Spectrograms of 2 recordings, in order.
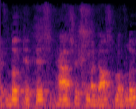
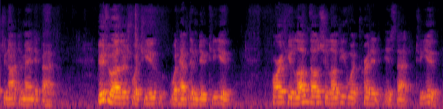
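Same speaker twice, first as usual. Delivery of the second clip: gospel proclamation; 4 dB louder than usual. Acted.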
